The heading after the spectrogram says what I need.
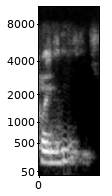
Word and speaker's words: koiné: koiné. Koiné, sí, con acento en la E.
